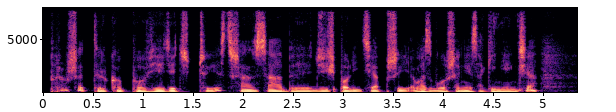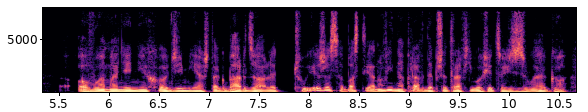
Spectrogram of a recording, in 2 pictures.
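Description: Worried young woman, subdued and low, read in a male narrator's own husky voice for an audiobook. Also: a little fast, a little mellow, no room sound, clean studio sound. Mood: pensive. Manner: subdued and reluctant.

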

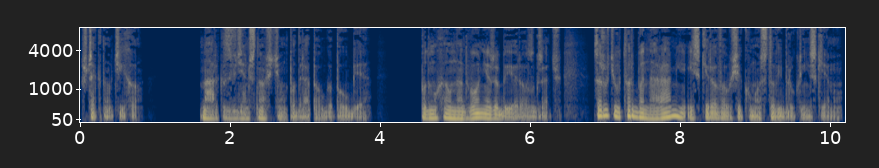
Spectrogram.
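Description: A male audiobook narrator reading a novel in a steady, measured way. His voice is low, gravelly and very husky. The recording is close and dry. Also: dry recording.

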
